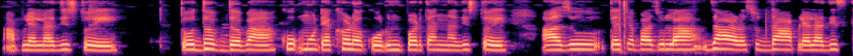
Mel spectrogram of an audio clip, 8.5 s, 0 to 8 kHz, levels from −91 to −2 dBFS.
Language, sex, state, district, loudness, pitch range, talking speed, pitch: Marathi, female, Maharashtra, Dhule, -16 LUFS, 230-255 Hz, 110 wpm, 245 Hz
